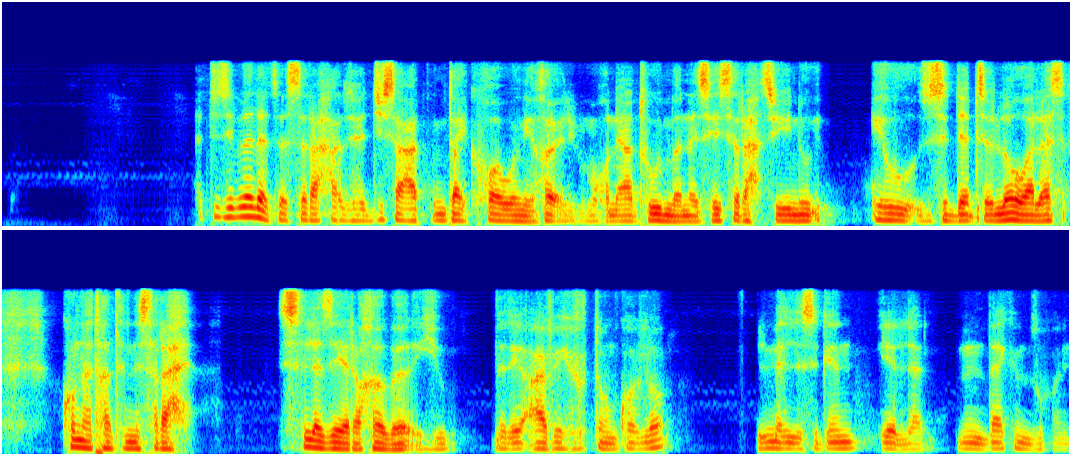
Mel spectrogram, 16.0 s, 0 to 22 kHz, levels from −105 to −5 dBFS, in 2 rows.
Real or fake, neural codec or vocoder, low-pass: fake; codec, 16 kHz in and 24 kHz out, 0.6 kbps, FocalCodec, streaming, 4096 codes; 7.2 kHz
